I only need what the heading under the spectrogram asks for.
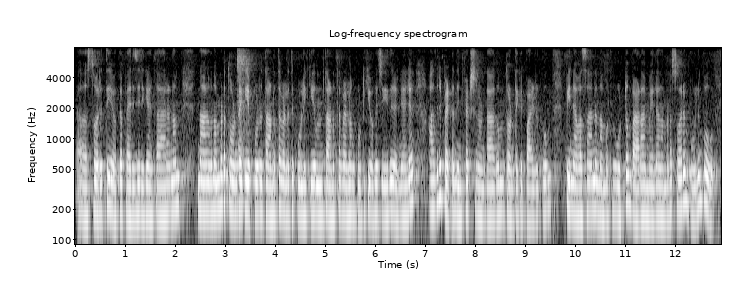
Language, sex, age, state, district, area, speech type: Malayalam, female, 45-60, Kerala, Alappuzha, rural, spontaneous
